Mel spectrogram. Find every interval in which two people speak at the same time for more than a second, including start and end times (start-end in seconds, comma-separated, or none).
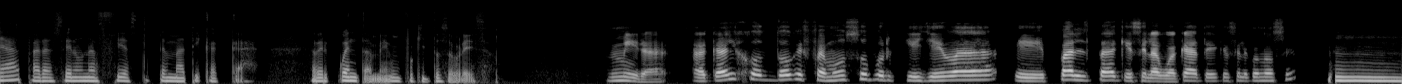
none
